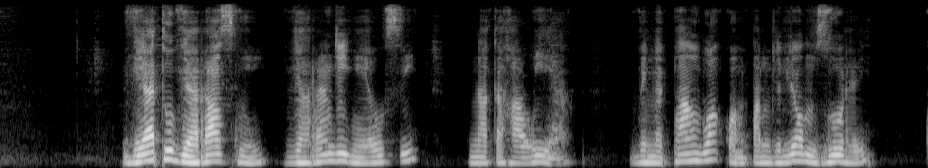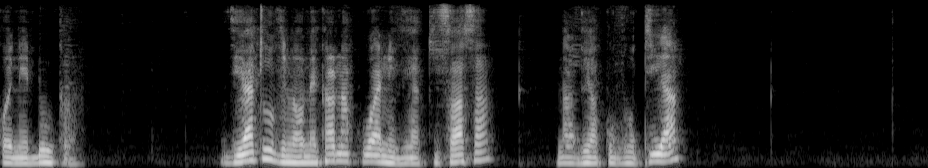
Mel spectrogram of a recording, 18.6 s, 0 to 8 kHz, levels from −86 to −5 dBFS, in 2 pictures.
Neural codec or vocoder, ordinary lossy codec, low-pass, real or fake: codec, 44.1 kHz, 1.7 kbps, Pupu-Codec; AAC, 48 kbps; 7.2 kHz; fake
